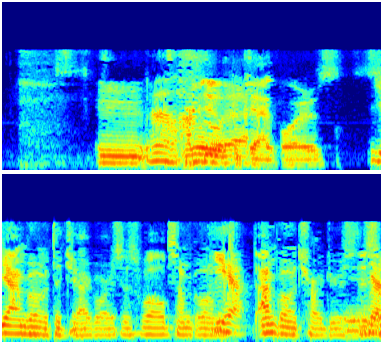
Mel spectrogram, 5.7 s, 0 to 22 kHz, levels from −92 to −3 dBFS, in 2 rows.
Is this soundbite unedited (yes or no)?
no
